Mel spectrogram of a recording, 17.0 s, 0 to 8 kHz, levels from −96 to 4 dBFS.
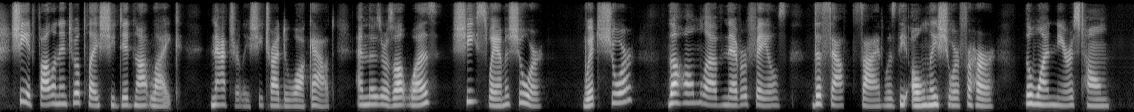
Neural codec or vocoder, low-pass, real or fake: codec, 24 kHz, 0.9 kbps, DualCodec; 7.2 kHz; fake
